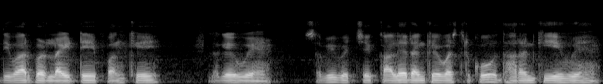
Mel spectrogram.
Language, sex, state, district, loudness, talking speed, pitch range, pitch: Hindi, male, Jharkhand, Ranchi, -18 LUFS, 180 wpm, 90-95 Hz, 95 Hz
